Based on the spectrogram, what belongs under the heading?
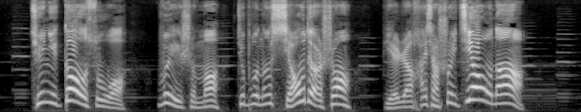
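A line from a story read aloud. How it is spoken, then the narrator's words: Sudden loud shout. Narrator (Chinese): 蹦蹦突然大声喊道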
